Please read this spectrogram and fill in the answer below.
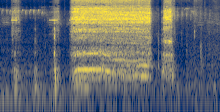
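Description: Cordless drill running on a deck screw in a wooden deck board: the motor runs for about a second and a half, its pitch dropping slightly near the end as it loads up, then gives a second short burst. A few light clicks come before it.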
